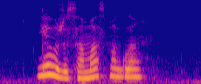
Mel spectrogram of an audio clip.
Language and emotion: Russian, positive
